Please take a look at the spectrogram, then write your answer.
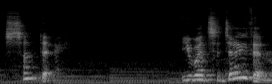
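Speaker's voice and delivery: high-pitched surprised query; questioning wife. Acted. Wife asks Bob about his visit, surprised. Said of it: "said his wife".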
